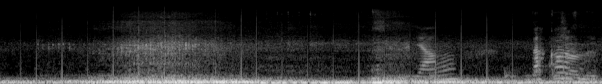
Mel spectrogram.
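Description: A steady low rumble, with a swell of rushing noise about one to two seconds in and a voice briefly near the end.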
